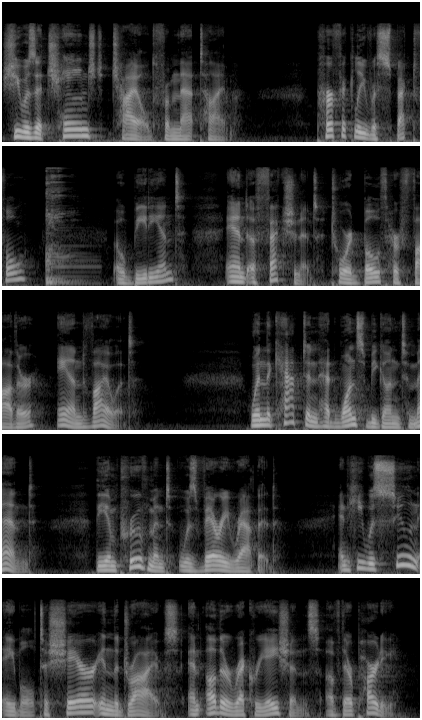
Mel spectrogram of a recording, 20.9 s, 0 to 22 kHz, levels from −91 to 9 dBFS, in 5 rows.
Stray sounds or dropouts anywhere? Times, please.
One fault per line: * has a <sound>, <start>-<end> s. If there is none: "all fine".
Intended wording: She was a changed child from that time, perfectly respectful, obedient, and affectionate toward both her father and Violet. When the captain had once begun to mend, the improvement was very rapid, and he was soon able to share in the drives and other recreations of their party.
* has a thud, 4.6-5.2 s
